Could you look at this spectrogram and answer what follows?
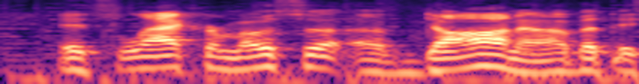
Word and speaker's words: Dana: It's Lacrimosa of Donna, but they spell it Dana.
